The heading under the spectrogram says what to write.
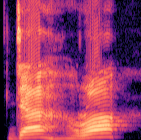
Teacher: اللہ، نر اللہ، جہرتاً، جیم کو ہا کے ساتھ ملانا ہے، را کے اوپر زبر ہے تو را کو موٹا کرنا ہے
